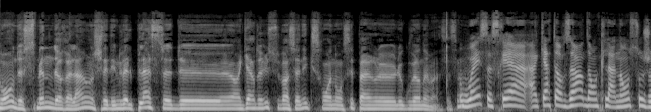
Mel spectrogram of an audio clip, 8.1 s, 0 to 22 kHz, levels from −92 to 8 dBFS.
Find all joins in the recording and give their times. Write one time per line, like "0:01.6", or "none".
0:01.3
